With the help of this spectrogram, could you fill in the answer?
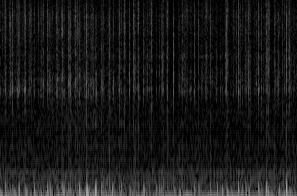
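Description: Fingertips and nails tap and scratch a hollow, blue aluminium Red Bull drink can as it is turned in the hands. Quick, dull, low thumps come in a steady, uneven stream, each dying almost at once. A faint, bright scratchy rustle runs underneath.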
